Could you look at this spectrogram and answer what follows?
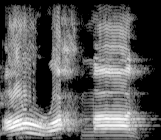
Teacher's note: را کو جو ہے وہ پور پڑھا جاتا ہے، موٹا پڑھا جاتا ہے زبر کی وجہ سے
